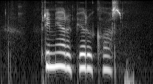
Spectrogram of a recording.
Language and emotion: Russian, neutral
